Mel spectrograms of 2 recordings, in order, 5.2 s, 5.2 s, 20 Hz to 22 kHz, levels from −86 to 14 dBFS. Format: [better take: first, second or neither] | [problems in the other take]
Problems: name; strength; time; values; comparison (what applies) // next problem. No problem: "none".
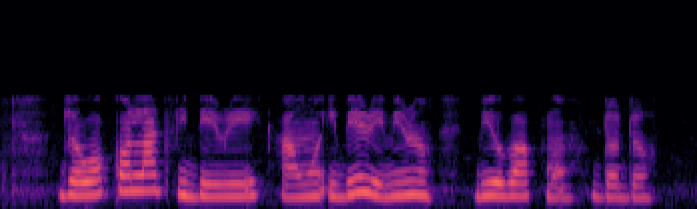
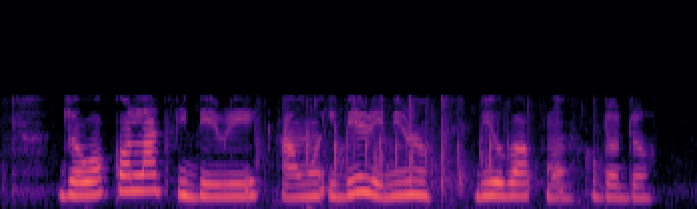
first | background sound (Applause); 19 dB below the speech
